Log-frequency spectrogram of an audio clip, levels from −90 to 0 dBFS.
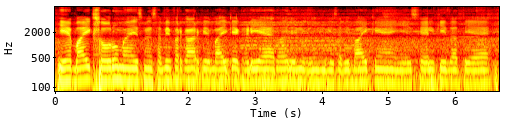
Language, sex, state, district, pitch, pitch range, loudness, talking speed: Hindi, male, Rajasthan, Bikaner, 135 Hz, 130-140 Hz, -18 LUFS, 200 wpm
